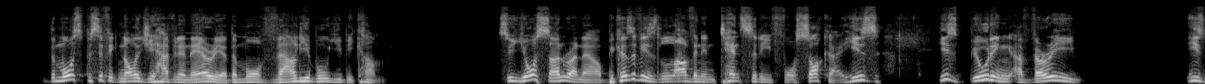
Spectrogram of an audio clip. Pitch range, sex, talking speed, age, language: 120-165 Hz, male, 165 wpm, 30-49, English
